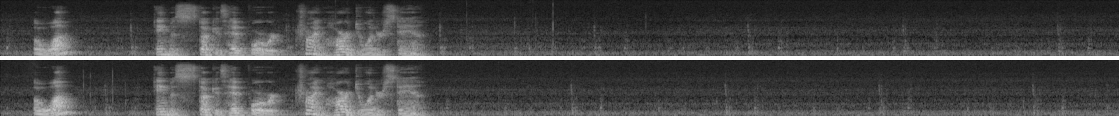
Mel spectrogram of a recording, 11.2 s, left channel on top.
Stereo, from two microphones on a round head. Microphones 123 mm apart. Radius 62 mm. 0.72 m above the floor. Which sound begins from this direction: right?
A man speaking, at 0.3 s.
